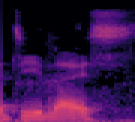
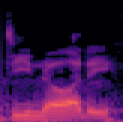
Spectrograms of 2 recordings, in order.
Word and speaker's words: Denis: biggest hits nice right like denise as you'd imagine it's spelled and yeah yeah d nice you know not that not d naughty so um they begin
